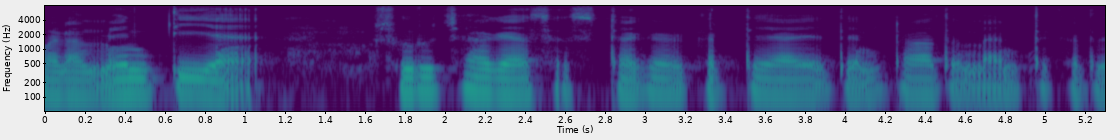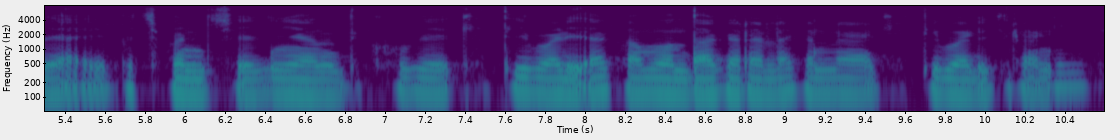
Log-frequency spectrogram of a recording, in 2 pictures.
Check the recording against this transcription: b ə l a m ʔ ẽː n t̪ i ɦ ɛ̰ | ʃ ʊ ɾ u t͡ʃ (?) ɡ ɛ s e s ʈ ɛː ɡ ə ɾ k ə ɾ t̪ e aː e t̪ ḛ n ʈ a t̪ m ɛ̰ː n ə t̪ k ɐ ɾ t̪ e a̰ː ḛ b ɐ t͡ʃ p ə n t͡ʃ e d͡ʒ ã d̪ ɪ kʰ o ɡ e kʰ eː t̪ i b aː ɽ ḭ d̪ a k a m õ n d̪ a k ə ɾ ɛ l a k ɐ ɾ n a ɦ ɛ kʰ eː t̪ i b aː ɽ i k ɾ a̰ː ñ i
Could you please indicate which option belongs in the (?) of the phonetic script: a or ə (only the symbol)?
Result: a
